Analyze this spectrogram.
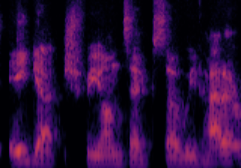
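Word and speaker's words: Iga Świątek: so eagest fiance and she actually corrected everybody it is eager beyonce so we've had it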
